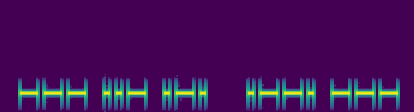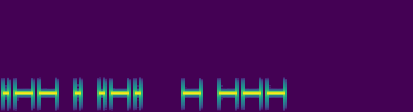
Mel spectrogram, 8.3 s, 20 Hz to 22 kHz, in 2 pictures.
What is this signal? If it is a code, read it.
Morse code, heard as a keyed tone, about 20 wpm, 700 Hz. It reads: OUR POWER TO
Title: Sets of 8 Words - 20wpm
